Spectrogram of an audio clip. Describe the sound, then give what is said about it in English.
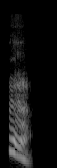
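A single voiced, yawn-like exhalation lasts about half a second, its tone sliding downward before it stops, heard alone against silence. “So, the yawning has started.”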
